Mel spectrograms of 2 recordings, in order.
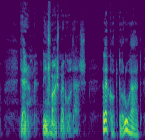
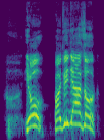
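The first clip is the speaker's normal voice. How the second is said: higher, loud and slow reply; impatient shout; 11 dB louder, slower than usual. Acted. Félix answering the woman, impatient shout. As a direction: shout back to get rid of her.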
